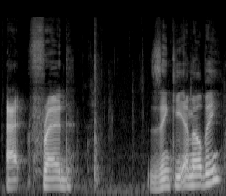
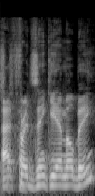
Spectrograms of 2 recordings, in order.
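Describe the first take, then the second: First: It is said tentatively, with little confidence. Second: It is said firmly, with clear confidence. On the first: The speaker calls it wrong. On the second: The speaker calls it right.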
